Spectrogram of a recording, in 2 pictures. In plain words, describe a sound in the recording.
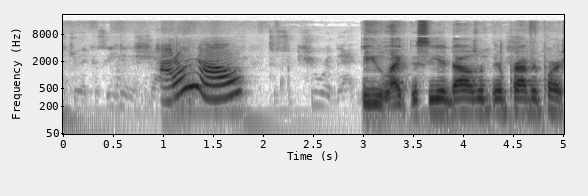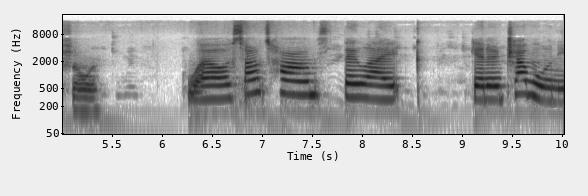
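A young girl speaks softly close by.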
